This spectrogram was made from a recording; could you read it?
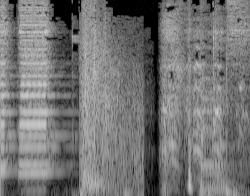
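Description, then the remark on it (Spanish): A car horn gives a short, loud honk, followed by a burst of rough, noisy sound from a gunshot and then more jumbled tonal noises, with no talking; a sound clip from a Disney film. “Pero hay un claxon y un tiro.”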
